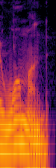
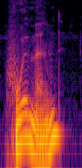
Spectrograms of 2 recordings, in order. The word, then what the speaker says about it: women: Um, but they'll say woman. And uh, all Kiwis do this. They don't say women, they say woman and it's not. That's not how it's pronounced.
